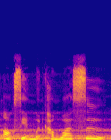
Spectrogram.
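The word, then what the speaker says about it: 死: ว่า ซื่อ ซึ่ง ออก เสียง เหมือน คำ ว่า ซื่อ ที่ หมาย ถึง ตาย เรียก ได้ ว่า แค่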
